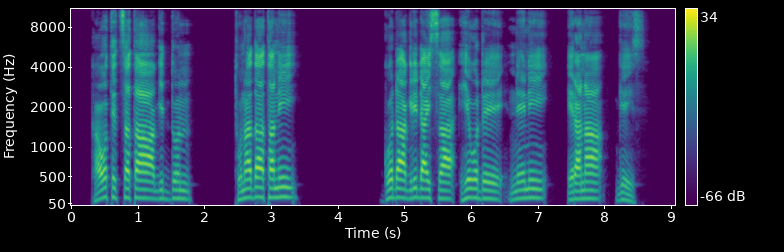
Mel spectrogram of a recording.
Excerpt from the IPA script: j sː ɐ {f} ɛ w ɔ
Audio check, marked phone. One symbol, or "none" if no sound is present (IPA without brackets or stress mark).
h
